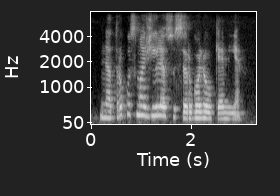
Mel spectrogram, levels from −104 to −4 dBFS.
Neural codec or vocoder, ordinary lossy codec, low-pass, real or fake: none; Opus, 24 kbps; 7.2 kHz; real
